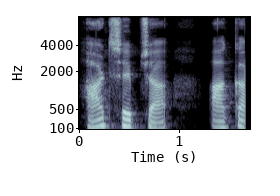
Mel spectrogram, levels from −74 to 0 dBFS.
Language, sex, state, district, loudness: Marathi, male, Maharashtra, Nagpur, -17 LUFS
